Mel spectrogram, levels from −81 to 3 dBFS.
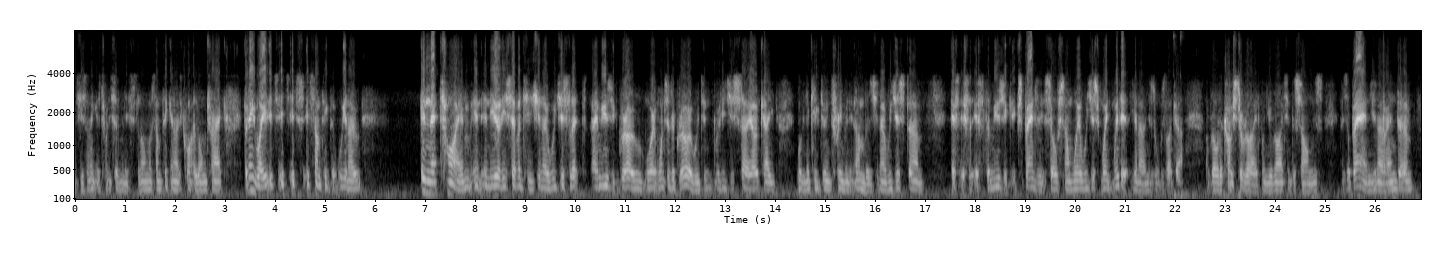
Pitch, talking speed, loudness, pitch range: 105 Hz, 225 wpm, -21 LUFS, 100-110 Hz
